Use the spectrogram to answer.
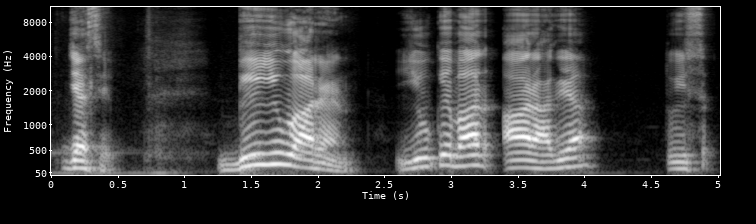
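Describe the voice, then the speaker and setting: A male teacher with a somewhat high voice, giving a patient pronunciation lesson aimed at children. He spells out each letter slowly and keeps checking in with the class with short, repeated prompts.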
